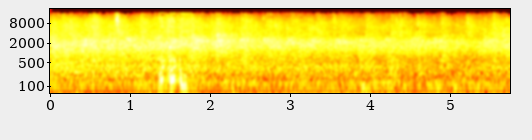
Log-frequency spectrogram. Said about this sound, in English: Let's clap our hands one more time for Jesus, shall we?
